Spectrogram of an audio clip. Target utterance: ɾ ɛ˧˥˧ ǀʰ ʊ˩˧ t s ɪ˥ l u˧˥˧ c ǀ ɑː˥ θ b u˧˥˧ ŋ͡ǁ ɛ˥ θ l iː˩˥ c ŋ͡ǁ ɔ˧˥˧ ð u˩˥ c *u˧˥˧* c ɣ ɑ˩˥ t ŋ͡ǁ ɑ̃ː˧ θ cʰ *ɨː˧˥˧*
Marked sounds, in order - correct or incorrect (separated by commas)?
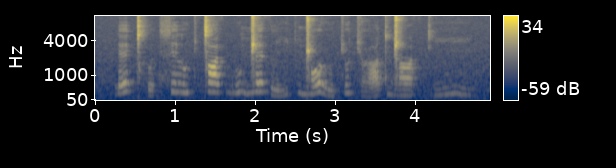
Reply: incorrect, incorrect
